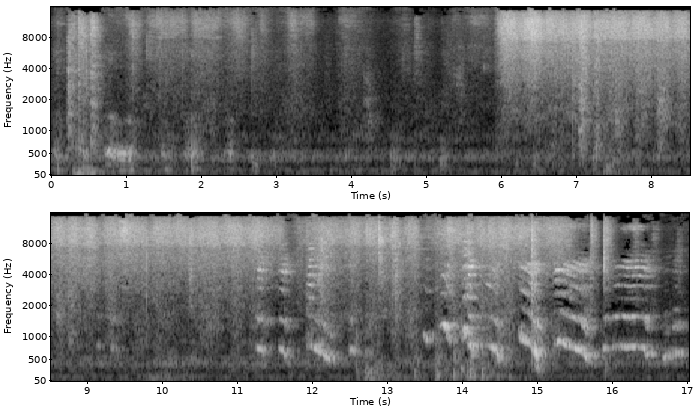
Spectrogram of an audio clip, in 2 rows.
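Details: Six-week-old Labrador Retriever puppies from a litter of six born January 18, 2022, filmed indoors on a live puppy cam on February 28. Faint squeaks open the recording, then steady rustling, then a run of high, wavering whimpers and squeals near the end.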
